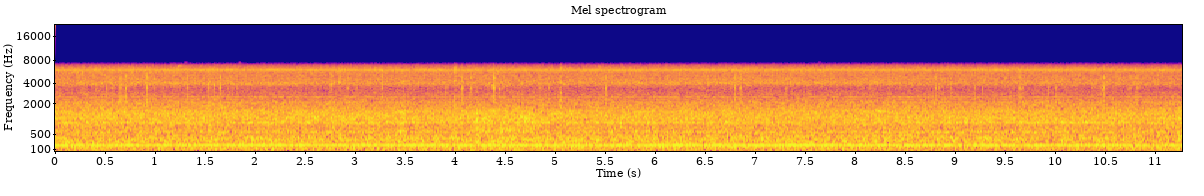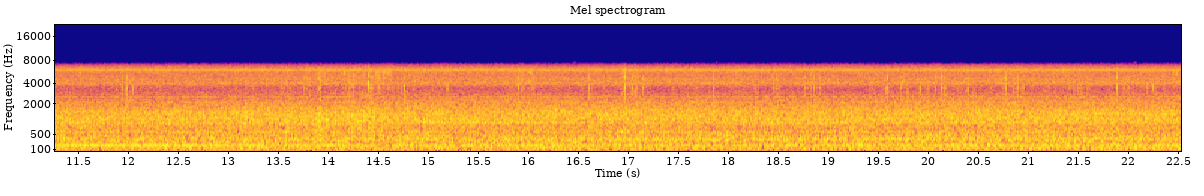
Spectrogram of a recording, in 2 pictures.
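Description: A moving vehicle heard from inside: its engine runs with a constant low hum over steady tyre noise on a wet road.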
